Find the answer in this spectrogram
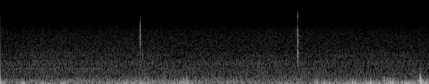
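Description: Wind rumbling on the camcorder microphone, with two faint short clicks about a second and a half apart.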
